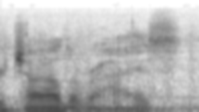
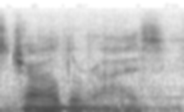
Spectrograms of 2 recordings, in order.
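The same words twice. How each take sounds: First: Low, soft call to wake; gentle command. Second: Lower, quieter repeat; softer gentle command. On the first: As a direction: call her up tenderly. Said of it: "He speaks to her". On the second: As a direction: hush it tenderly. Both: Retold or imitated.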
